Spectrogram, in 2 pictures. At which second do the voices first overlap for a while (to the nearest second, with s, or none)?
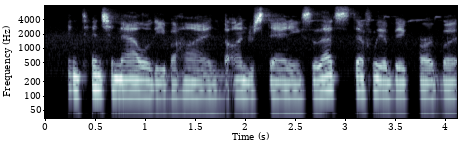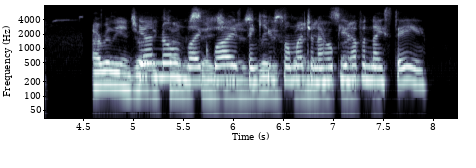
5 s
